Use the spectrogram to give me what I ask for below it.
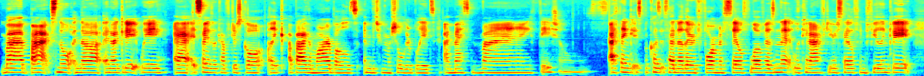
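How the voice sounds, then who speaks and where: Young woman with broad Scottish accent, lowish voice. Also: monotone, moderate pace, few pauses, a bit bright. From Scotland. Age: young adult. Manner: candid, informal, jokey. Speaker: beauty YouTuber. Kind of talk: casual chatty vlog while doing makeup. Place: indoors, small room with curtain backdrop.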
